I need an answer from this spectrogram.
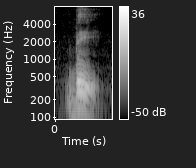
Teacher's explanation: B is made with the lower and the upper lip touching.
